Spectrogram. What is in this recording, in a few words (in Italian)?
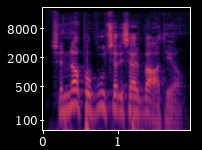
"sarvatio", crespinese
